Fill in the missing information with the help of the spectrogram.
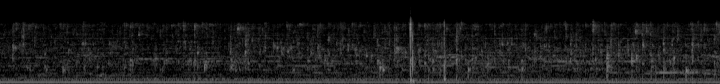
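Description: Marine aquarium water circulating: trickling and bubbling water over a steady low pump hum, with one sharp click about four seconds in.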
